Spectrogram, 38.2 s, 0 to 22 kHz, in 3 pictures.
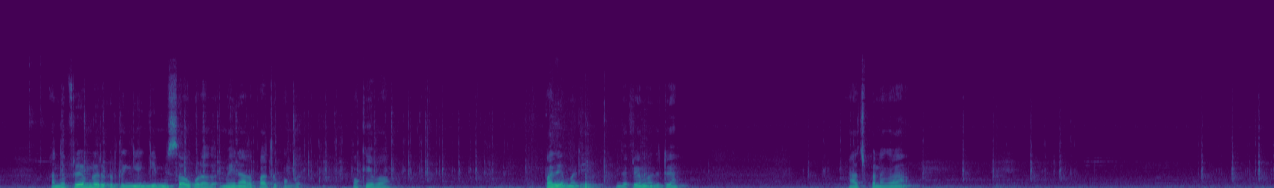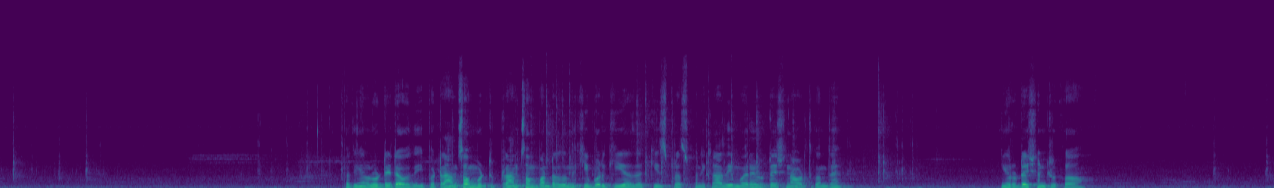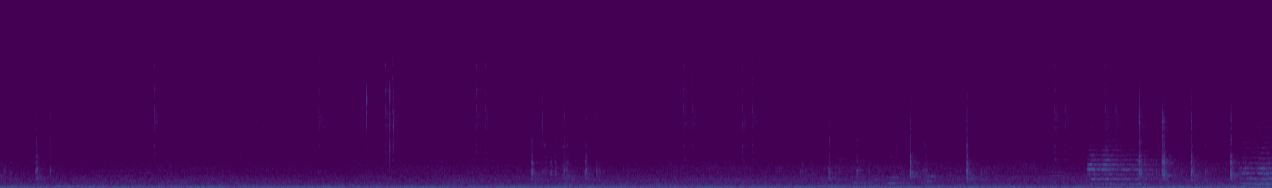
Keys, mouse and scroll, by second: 1.5-1.8 scroll down 1, 4.6 typing, 5.8 typing, 11.4-12.0 scroll up 1, 19.1 Down, 21.4 Down, 27.0-29.3 drag, 32.3 click, 36.0 click.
